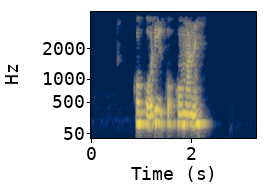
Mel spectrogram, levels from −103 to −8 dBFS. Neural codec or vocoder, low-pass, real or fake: none; 3.6 kHz; real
